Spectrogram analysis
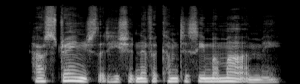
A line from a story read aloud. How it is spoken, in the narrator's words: he murmured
